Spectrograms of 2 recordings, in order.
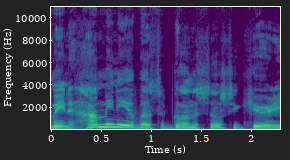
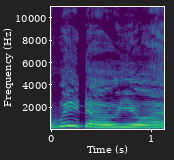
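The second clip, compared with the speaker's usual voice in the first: imitating dismissive staff; 8 semitones higher, 4 dB louder than usual. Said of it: "And they go".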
